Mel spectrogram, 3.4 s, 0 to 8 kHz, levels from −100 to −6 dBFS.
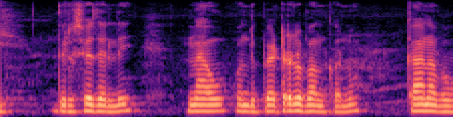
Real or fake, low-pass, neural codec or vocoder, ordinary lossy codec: fake; none; codec, 16 kHz, 16 kbps, FreqCodec, larger model; none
